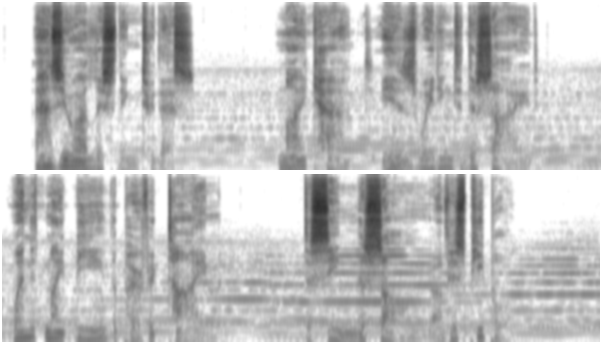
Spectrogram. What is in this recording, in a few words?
Documentary sample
